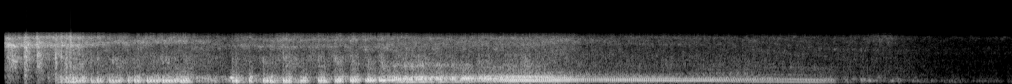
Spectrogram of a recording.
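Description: AC Cobra replica's 2.9-litre fuel-injected V6 running loud through side-exit exhausts, revved in quick blips, then pulling away with its note falling and fading out near the end.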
